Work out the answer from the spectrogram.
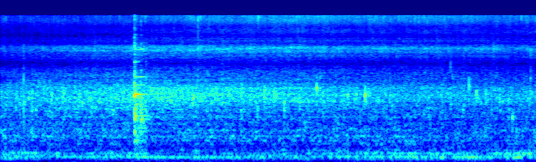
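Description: Malpua batter deep-frying in hot oil, a steady sizzle as a fresh ladleful goes in. A single sharp click sounds about a second in.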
